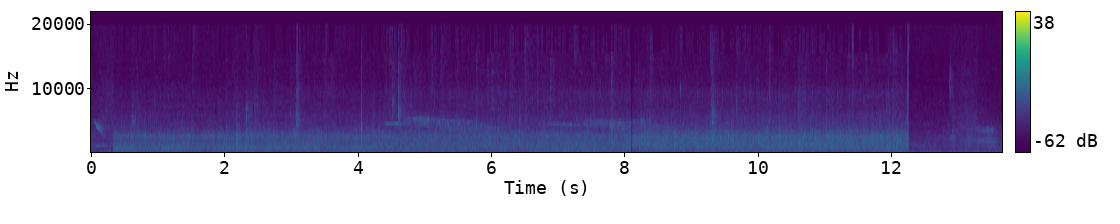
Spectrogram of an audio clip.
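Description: Steady rain falling outdoors in Washington State, a dense, even hiss of drops on leaves and surfaces that continues for over twelve seconds, then drops abruptly quieter near the end, with faint birdsong above it.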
